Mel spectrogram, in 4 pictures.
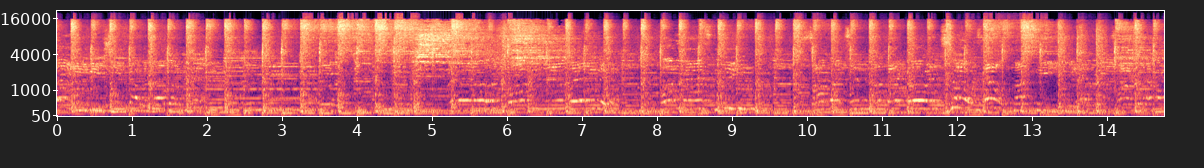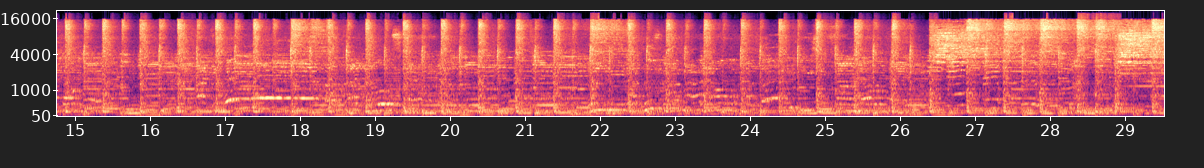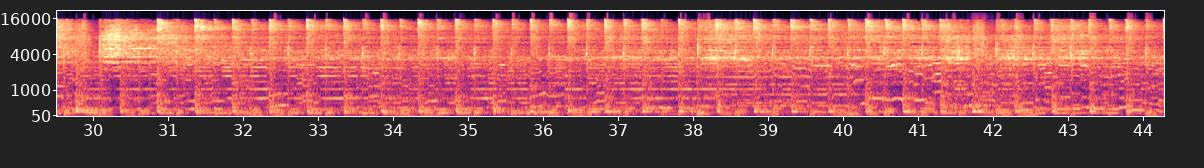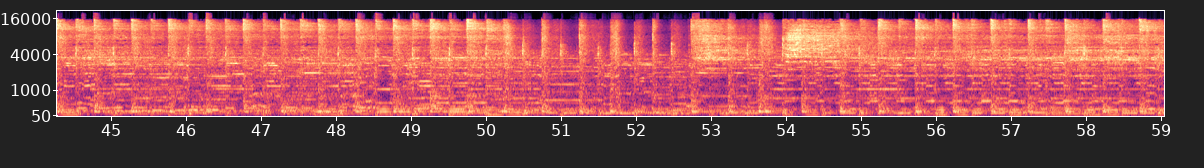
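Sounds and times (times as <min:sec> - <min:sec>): drum kit beat: 0:00.0 - 0:59.0
electric guitar bending notes: 0:00.0 - 0:59.0
person singing: 0:00.0 - 0:59.0.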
